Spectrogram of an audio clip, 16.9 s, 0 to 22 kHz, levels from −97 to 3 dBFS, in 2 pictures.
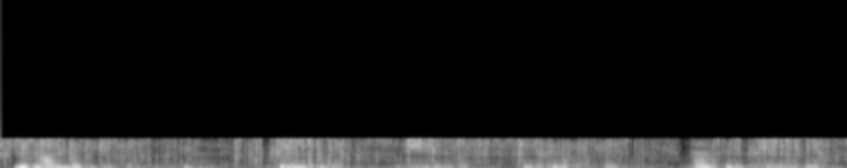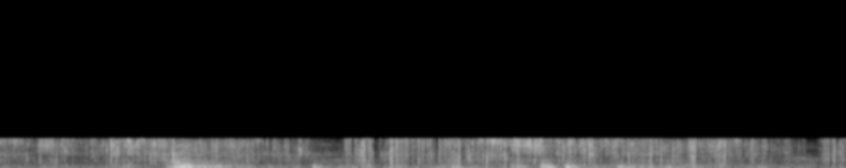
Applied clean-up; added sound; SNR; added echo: neural separator model SepFormer WHAMR!.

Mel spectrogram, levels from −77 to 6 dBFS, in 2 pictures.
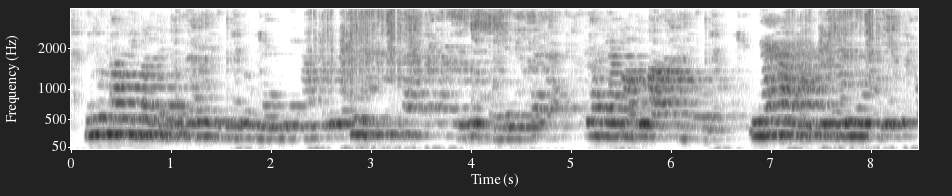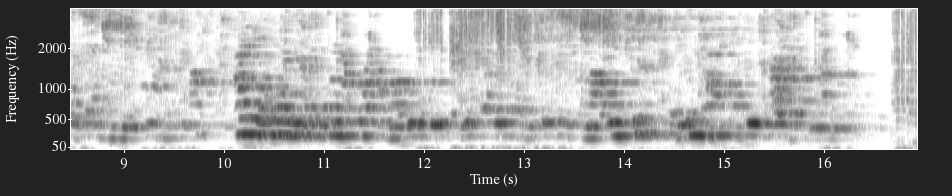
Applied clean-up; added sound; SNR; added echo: classical method WPE with log-MMSE.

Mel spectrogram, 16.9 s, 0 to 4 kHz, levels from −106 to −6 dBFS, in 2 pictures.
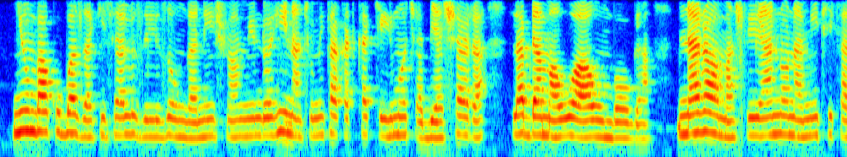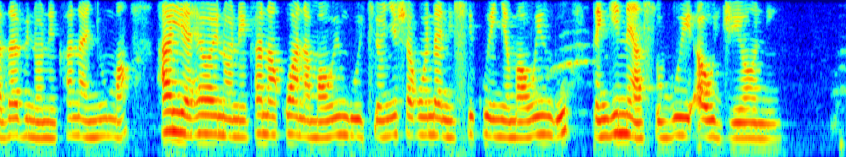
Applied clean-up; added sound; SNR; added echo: none; none; none; none.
